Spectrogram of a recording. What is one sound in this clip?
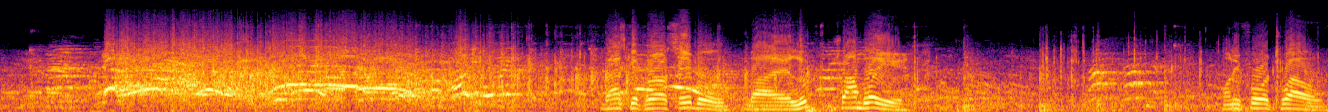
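Spectators cheer and shout in a large echoing gym.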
